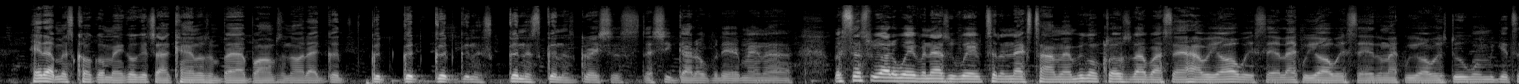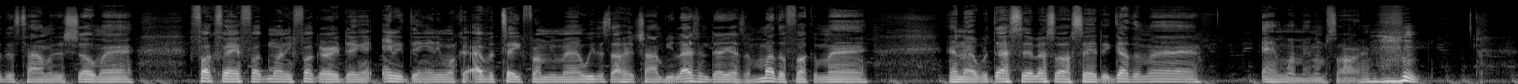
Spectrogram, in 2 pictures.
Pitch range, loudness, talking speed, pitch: 105-125 Hz, -24 LUFS, 240 wpm, 115 Hz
